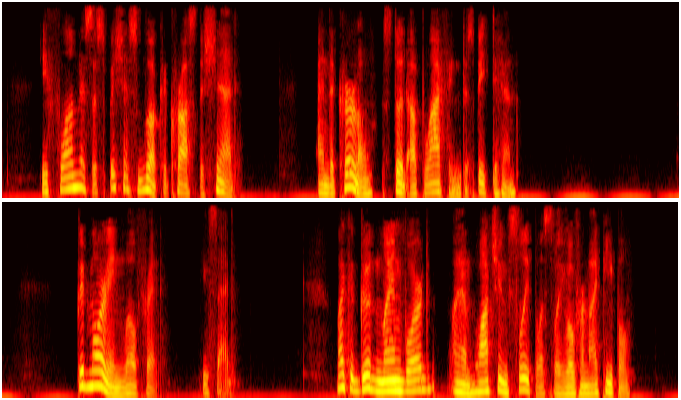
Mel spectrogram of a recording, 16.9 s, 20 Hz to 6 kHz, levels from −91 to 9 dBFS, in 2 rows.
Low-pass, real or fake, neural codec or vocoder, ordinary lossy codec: 5.4 kHz; fake; codec, 16 kHz, 1 kbps, X-Codec, HuBERT features, trained on general audio; MP3, 32 kbps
